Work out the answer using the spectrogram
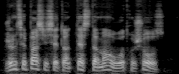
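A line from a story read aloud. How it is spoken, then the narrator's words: Grumble. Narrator (French): grommela M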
